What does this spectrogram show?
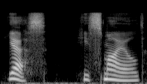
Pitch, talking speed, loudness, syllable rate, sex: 210 Hz, 120 wpm, -17 LUFS, 3.7 syllables/s, female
